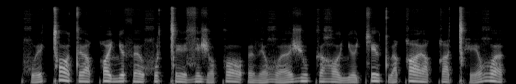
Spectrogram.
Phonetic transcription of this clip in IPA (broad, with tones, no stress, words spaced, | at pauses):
χʷɪː˩˥ ǀɔ˥˨təː˧˩ qʷɐ˥˨ʎə˥˨ θəː˧˩χʷɐ˦ǀɪː˧˩ zɪ˥˨ʒɔ˩˥ kɔː˥˨ʔə˧˩ðe˩˥ʁʷɜː˩˥ ʒu˥˨kə˦ʁɔ˧˩ʎəː˧˩ ce˥˨tʷɪː˩˥ qɜː˥˨ qɪ˧˩ǀʰe˩˥ʁʷɐ˥˨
